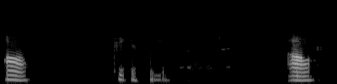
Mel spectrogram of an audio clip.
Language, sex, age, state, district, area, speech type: Assamese, female, 30-45, Assam, Jorhat, urban, conversation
